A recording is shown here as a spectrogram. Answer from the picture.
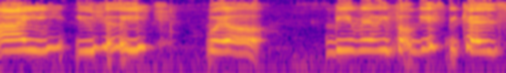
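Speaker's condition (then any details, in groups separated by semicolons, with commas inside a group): Cerebral palsy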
